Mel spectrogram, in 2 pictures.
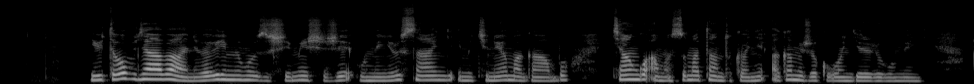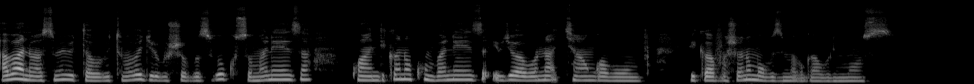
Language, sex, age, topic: Kinyarwanda, female, 18-24, education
